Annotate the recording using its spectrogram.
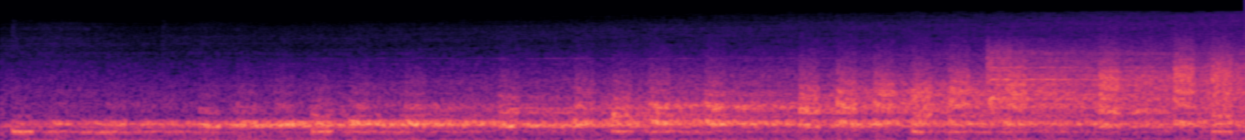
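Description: Hard, industrial techno track in a build-up: a sustained drone over a pulsing low hit, getting louder about a second in. A fast, clattering rhythmic pattern comes in higher up after about four seconds and thickens toward the end.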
